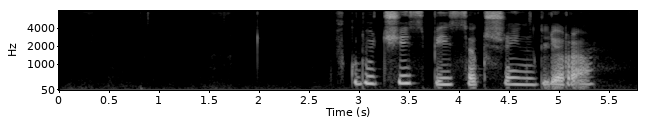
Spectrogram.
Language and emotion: Russian, sad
